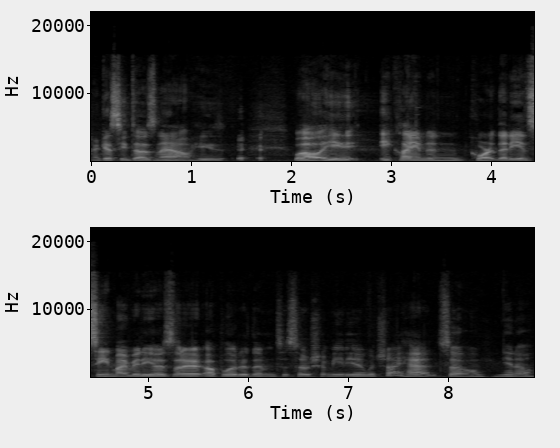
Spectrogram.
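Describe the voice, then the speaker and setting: At a moderate pace, a man with a medium-pitched, bright, sharp voice speaks with ordinary pitch variation. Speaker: podcast co-host. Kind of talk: casual chat. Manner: halting, stuttering.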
